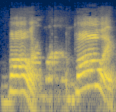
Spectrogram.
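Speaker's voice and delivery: loud, high, insistent repeat of bawling; emphatic bawling. Real, not acted. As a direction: hammer home how hard they cried.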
